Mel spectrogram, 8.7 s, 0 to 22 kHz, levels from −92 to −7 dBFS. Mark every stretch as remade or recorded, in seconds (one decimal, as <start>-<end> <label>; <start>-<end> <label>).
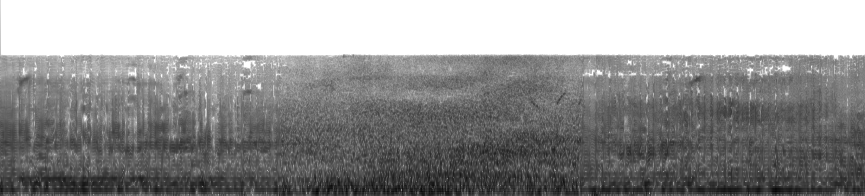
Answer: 0.0-2.8 remade; 2.8-5.8 recorded; 5.8-8.7 remade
